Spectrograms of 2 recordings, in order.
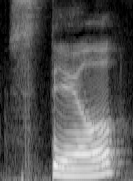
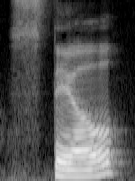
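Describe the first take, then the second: The two takes are said the same way.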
